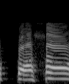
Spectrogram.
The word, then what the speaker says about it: penchant: उसको हम लोग जो कहते हैं ये PENCHANT, ऐसे इसको पौसो बोलते हैं, कुछ इस तरह से बोलते हैं प्रोनाउंसिएशन में, पौसो।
